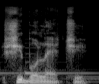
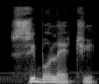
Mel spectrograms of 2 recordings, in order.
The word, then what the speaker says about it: Chibolete: Então lhe diziam: "Dize pois, Chibolete". E ele dizia: "Cibolete, porque não o podia pronunciar bem".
